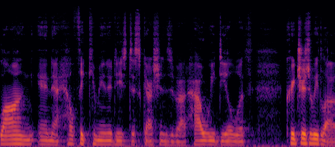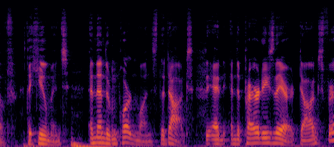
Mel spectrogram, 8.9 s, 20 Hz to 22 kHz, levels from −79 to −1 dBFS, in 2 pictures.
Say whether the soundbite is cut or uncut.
cut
